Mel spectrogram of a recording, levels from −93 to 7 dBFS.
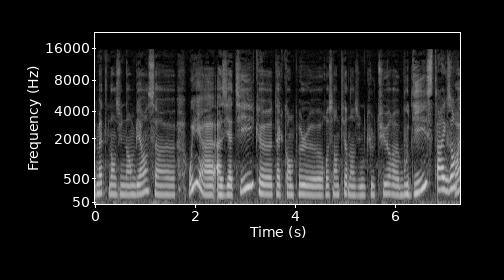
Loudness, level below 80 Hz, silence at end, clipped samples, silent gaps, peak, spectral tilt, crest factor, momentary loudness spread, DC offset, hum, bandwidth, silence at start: -24 LUFS; -54 dBFS; 0 s; under 0.1%; none; -6 dBFS; -5.5 dB/octave; 18 dB; 9 LU; under 0.1%; none; 15.5 kHz; 0 s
